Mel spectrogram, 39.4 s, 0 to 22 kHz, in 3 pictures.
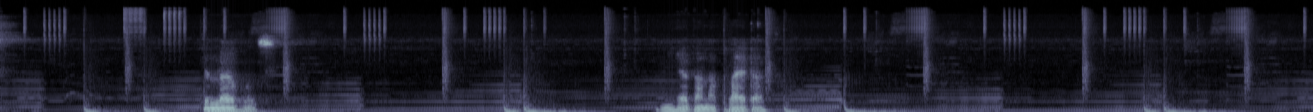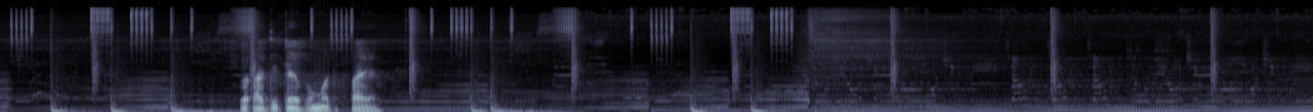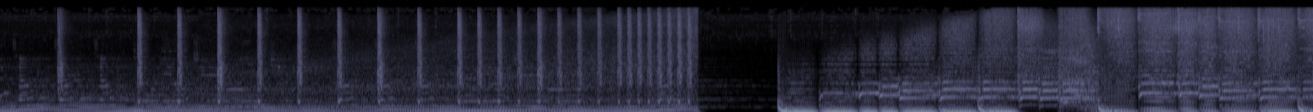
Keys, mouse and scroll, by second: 6.1-7.5 drag, 9.4 scroll up 1, 11.7-15.4 drag, 17.0-19.9 drag, 20.0 click, 21.6 click, 22.5 scroll down 3, 23.3-24.4 drag, 25.4 click, 26.1 click, 27.1 click, 28.4 KP_0, 28.8-30.3 drag, 30.4-30.7 drag, 31.0 click, 32.6 click, 34.4 click, 34.7 click, 35.6 click, 37.5 click, 38.4 click.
